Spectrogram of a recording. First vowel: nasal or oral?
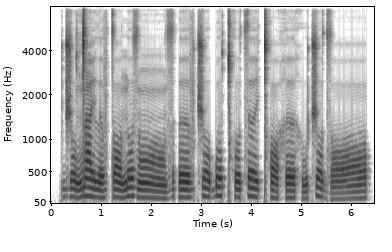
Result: oral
